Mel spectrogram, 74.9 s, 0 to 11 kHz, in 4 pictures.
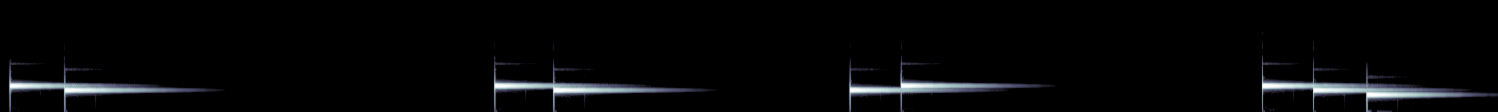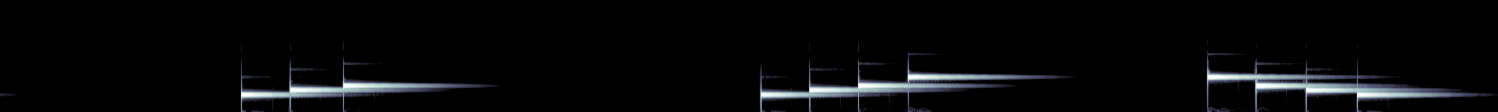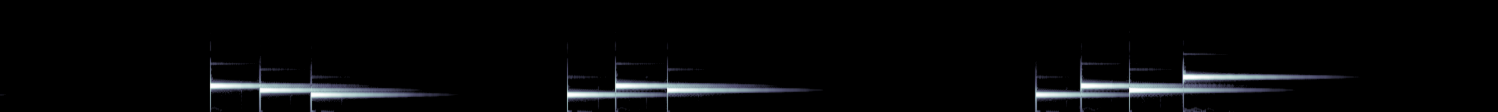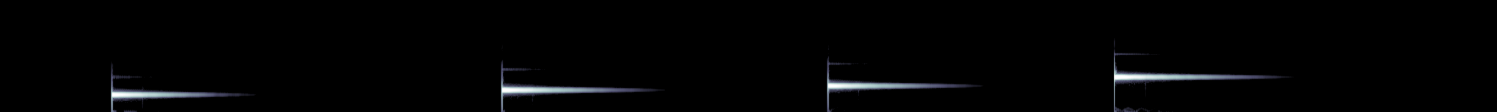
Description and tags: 14 various synthesized bell tones, originally created as chimes to precede paging announcements. Made with a modular synthesizer
tone, paging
